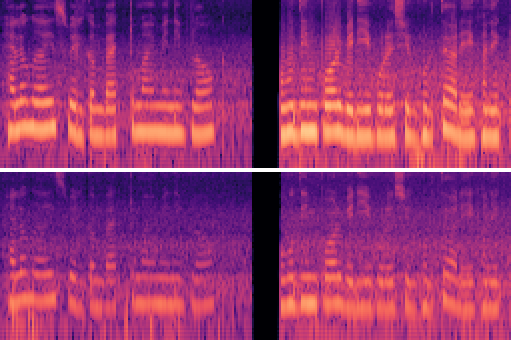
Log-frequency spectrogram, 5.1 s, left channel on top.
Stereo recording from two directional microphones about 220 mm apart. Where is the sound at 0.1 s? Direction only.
40° left (ahead or behind).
